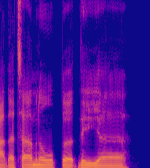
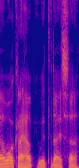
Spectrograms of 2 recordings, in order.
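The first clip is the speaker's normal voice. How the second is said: bored, uninterested, disinterested tone. Voicing a receptionist greeting a player: disinterested receptionist voice. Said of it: "she kinda says, like, disinterested".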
